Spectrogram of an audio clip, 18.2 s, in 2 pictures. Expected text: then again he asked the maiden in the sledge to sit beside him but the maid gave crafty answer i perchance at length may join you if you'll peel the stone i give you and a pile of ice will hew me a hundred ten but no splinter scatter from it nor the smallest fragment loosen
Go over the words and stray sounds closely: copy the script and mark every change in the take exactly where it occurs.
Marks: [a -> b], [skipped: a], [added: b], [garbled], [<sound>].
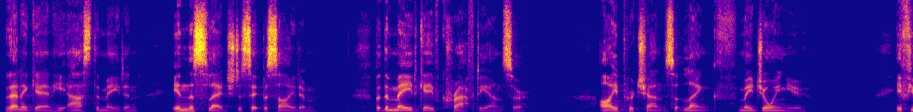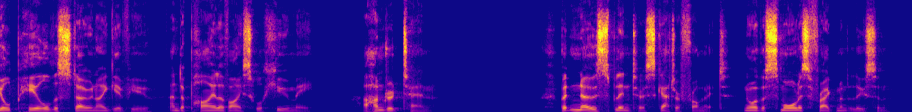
then again he asked the maiden in the sledge to sit beside him but the maid gave crafty answer i perchance at length may join you if you'll peel the stone i give you and a pile of ice will hew me a hundred ten but no splinter scatter from it nor the smallest fragment loosen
